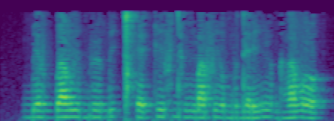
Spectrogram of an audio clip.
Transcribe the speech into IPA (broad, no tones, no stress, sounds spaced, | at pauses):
ɡ͡b e v ɡ͡b ɐ v i b ʉ ɓ i ǀʰ e k i f d ʉ ŋ͡m ɐ f i ʊ̯ b u d e ɾ i ŋ ɐ ɡʱ ɐ v o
